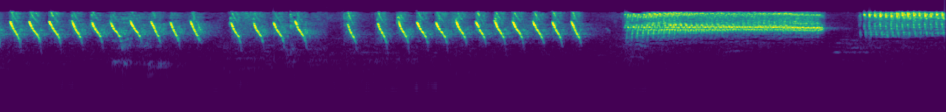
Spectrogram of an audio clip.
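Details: Weaver (manyar) giving quick, staccato runs of high chirps in three bursts, followed by an even, sizzling buzz that breaks off and then starts again.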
